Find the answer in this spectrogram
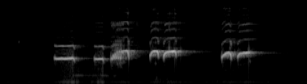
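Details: Cockatiel producing a few flat whistled notes followed by louder, slightly rising whistled calls, mostly in pairs, in a quiet setting.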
